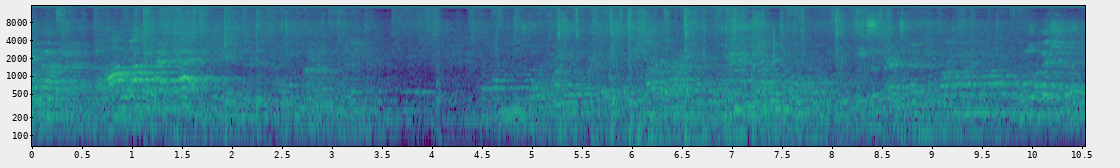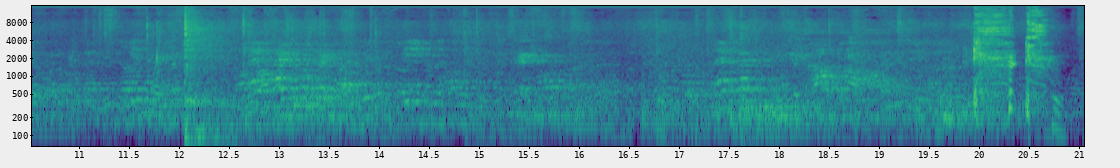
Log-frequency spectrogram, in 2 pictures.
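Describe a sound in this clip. A crowd of young spectators chatters and calls out.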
